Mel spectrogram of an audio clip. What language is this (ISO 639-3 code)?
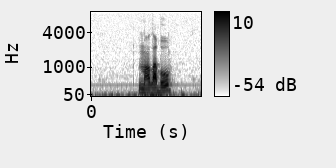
nor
